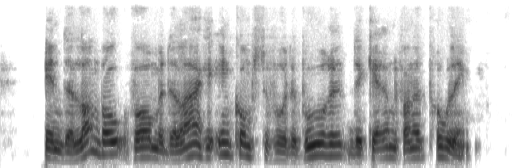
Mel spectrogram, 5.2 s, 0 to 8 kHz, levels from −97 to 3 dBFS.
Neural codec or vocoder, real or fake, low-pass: none; real; 7.2 kHz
